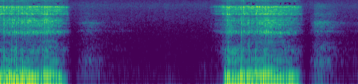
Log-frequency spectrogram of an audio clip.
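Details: Snoring during a short, light nap (a doze): loud, low rattling snores on each in-breath, two in six seconds, with quiet out-breaths between; ordinary snoring.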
